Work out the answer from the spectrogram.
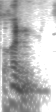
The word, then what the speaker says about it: Sohani: How do you pronounce Sohani? Yeah. Sohani. Yeah.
